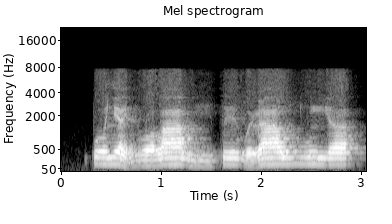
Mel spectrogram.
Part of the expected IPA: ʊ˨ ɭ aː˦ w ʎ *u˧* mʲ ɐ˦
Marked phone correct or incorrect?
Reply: incorrect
